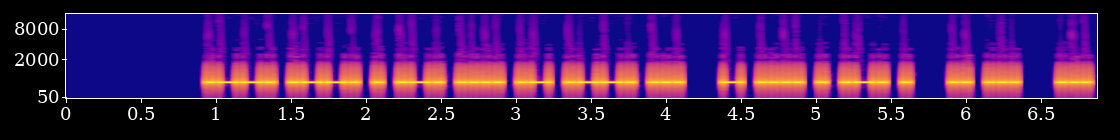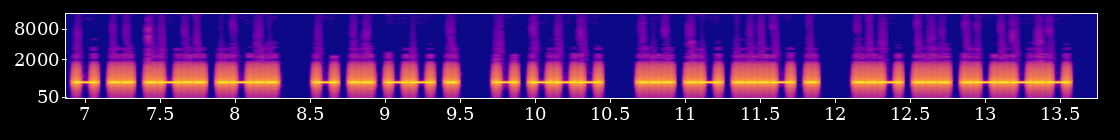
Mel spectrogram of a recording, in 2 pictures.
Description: Morse code, heard as a keyed tone, about 30 wpm, 700 Hz. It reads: PPERHAPS THERE IS STILL TIME TO SAVE US.
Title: Sentences from Top 1100 Words 30wpm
